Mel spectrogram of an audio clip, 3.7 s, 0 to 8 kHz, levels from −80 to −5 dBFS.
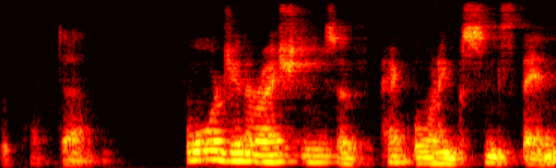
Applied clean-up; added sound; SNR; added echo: neural mask model DeepFilterNet 3.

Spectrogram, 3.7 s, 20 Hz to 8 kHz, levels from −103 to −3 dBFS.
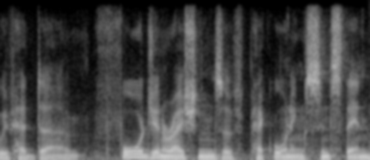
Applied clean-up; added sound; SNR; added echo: none; none; none; none.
